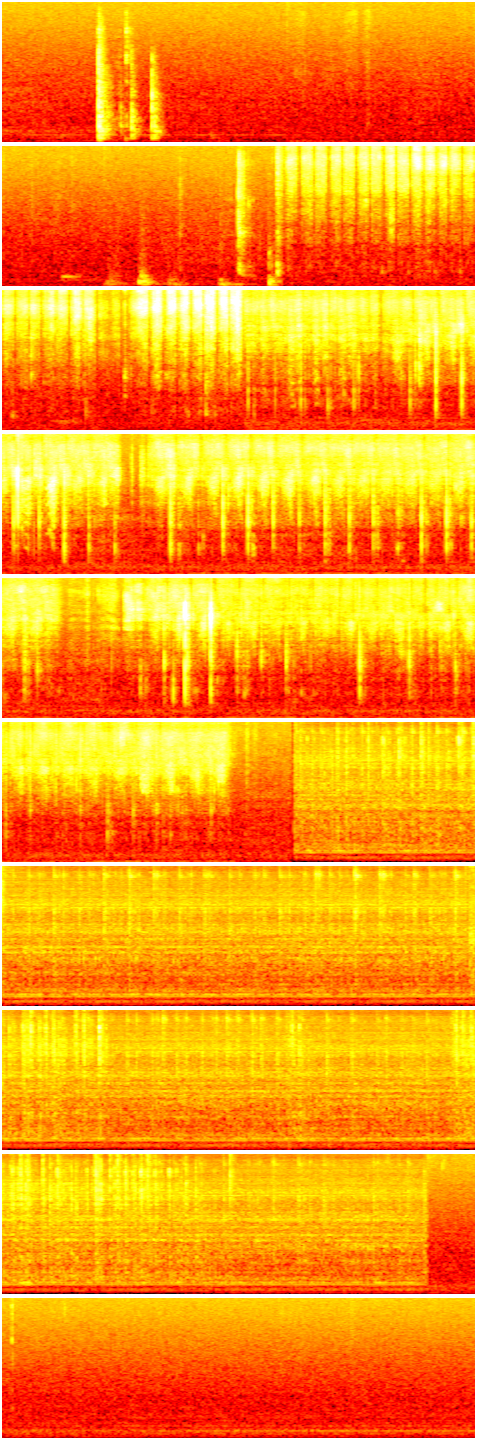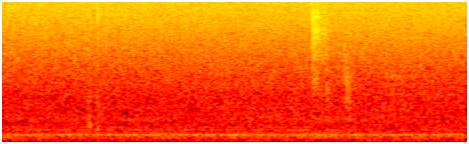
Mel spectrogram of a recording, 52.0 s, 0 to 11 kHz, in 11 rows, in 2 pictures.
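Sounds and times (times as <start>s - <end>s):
abrasive rubbing strokes: 7.5s - 26.0s
small electric motor humming: 26.6s - 42.1s.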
